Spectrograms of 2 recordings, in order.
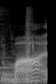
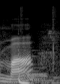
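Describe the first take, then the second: First: The syllable is said with a rising pitch. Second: The syllable is said without a rising pitch. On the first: "now they put a second tone on that" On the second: "the last character"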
